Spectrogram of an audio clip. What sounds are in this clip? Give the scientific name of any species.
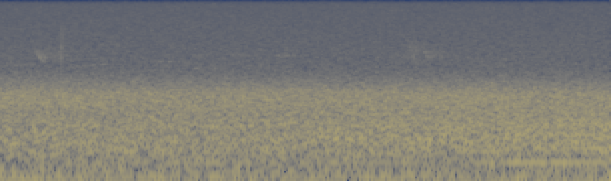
forest ambience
